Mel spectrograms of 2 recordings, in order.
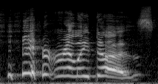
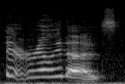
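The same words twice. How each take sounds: First: Mock squeaky agreement. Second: Said in the usual way. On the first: Teasing the bad audio.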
